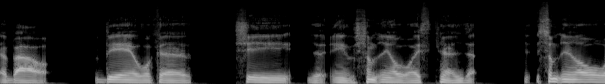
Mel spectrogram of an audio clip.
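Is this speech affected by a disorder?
Yes: spinal muscular atrophy.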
